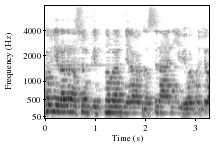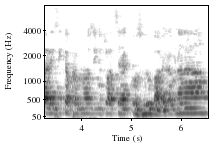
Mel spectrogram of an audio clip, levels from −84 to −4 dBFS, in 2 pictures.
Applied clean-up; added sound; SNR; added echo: classical method WPE with log-MMSE.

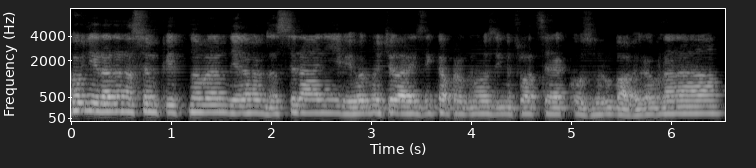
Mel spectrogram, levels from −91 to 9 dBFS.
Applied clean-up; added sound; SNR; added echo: neural mask model DeepFilterNet 3.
